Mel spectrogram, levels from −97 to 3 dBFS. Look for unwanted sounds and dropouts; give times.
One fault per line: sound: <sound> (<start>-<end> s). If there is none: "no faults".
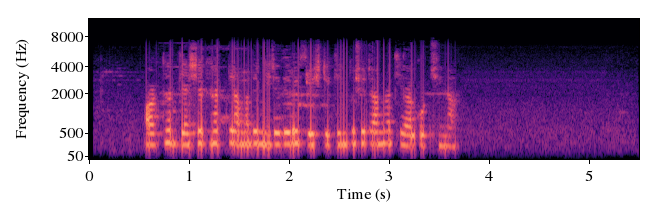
no faults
